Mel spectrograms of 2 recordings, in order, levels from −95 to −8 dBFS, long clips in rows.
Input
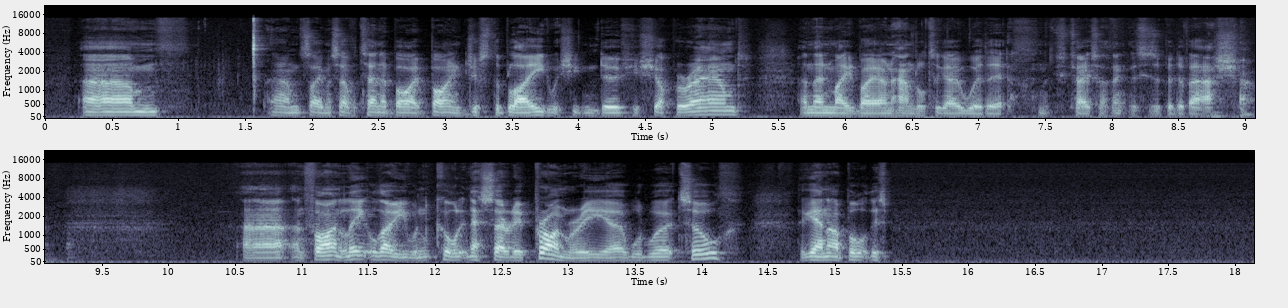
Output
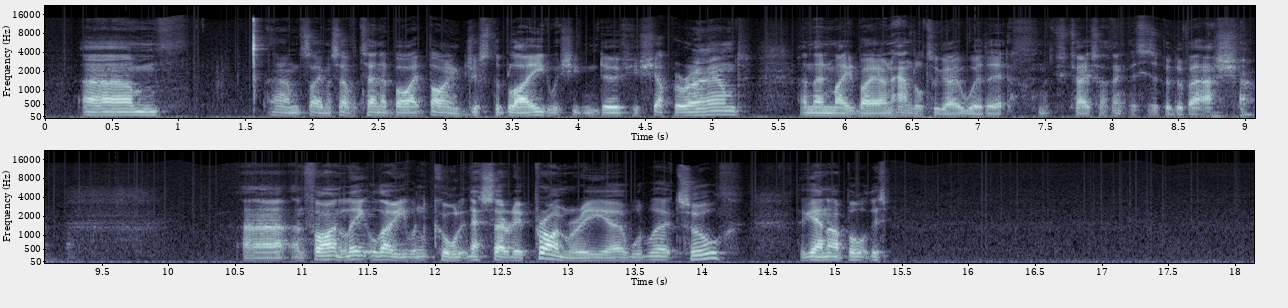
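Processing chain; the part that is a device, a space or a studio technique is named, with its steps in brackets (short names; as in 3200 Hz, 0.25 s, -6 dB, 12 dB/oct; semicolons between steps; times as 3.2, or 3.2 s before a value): warped LP (record warp 33 1/3 rpm, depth 160 cents; crackle 25/s -35 dBFS; pink noise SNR 41 dB)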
